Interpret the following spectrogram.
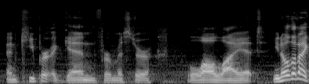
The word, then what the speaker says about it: Lawliet: Oh, but I heard it's actually pronounced LawLiet on the show, so I just never watched the show.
